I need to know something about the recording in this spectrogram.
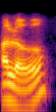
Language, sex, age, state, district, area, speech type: Nepali, male, 30-45, West Bengal, Darjeeling, rural, conversation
